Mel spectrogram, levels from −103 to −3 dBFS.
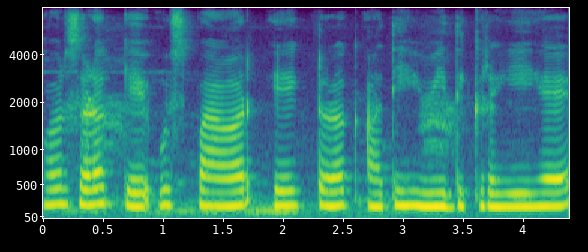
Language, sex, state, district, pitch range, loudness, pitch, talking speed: Hindi, female, Haryana, Charkhi Dadri, 195-210 Hz, -12 LUFS, 200 Hz, 165 wpm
